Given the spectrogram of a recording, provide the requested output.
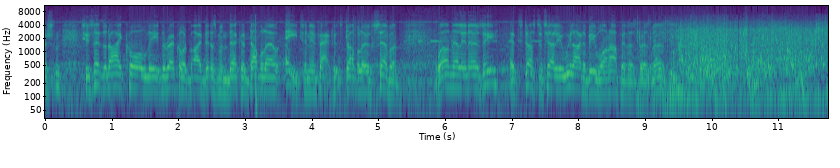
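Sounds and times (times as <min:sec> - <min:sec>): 
speech: 0:00.0 - 0:10.6
water splashing as someone swims: 0:09.2 - 0:11.7.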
